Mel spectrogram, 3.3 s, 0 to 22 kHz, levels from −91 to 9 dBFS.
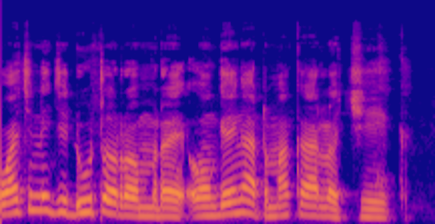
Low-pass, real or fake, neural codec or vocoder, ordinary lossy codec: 14.4 kHz; real; none; none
